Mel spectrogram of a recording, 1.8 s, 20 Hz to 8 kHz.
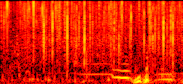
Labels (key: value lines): label: biophony, cascading saw
recorder: SoundTrap 600 or HydroMoth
